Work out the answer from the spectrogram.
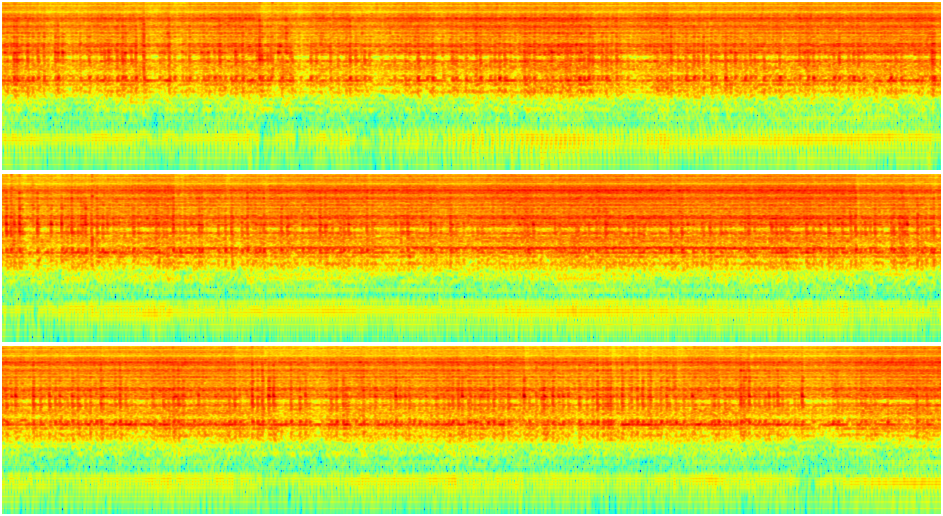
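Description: BMW GS adventure motorcycle's twin-cylinder engine running steadily at low speed on a loose gravel track, its note lifting slightly midway.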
